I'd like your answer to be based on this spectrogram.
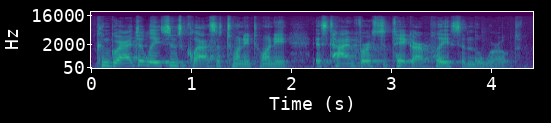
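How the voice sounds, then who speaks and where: A young woman, class president, delivering a prepared commencement speech to her graduating class in an earnest, measured way. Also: on the low side, a little hiss or hum. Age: young adult. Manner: earnest, measured, reads a list-like speech with pauses. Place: studio in front of a backdrop, indoors.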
